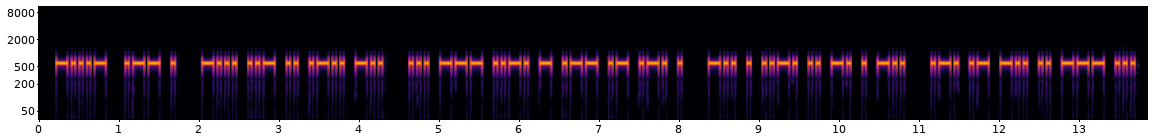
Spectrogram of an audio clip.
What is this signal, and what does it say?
Morse code, heard as a keyed tone, about 25 wpm, 600 Hz. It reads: <BT> WE BUILD SOFTWARE DEFINED RADIOS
